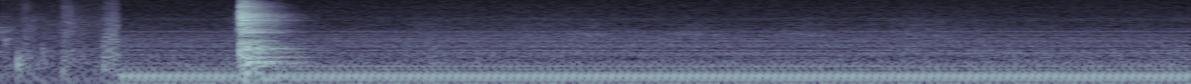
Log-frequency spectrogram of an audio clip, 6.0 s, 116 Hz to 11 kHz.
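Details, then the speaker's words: Restored vintage oil-filled arc welder on 240 V fed from a generator: handling knocks and a sharp click, then a steady low mains transformer hum. Normal operation. "Yeah, I can hear it humming away. Something's happening."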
